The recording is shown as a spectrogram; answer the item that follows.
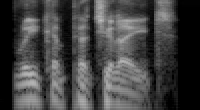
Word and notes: Recapitulate: British English

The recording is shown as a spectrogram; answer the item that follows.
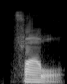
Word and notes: foul: American English

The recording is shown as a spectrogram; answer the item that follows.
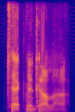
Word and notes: Technicolor: British English

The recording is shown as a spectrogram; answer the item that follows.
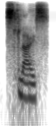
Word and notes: slice: Indian

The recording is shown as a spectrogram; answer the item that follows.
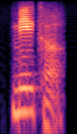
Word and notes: maker: Indian

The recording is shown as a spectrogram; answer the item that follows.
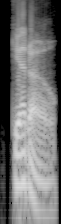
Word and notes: ghetto: American English

